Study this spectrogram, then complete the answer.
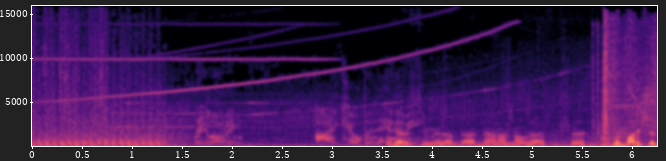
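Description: A healing device in a video game charges with a rising electronic whine.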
